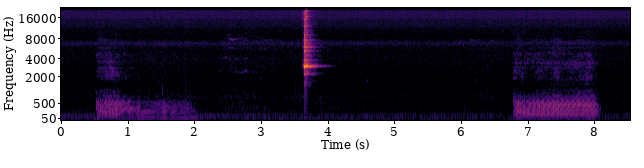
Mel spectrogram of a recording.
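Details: Sleeping French Bulldog snoring: a wavering, nasal rasp lasting over a second, a silent gap broken by one brief click, then a second steady snore of similar length.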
